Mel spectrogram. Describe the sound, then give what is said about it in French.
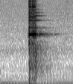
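A single bright clink of glasses as two people toast with drinks, sharp, its high ringing tone fading quickly over a quiet low hum. “À nous. Et il trinque.”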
